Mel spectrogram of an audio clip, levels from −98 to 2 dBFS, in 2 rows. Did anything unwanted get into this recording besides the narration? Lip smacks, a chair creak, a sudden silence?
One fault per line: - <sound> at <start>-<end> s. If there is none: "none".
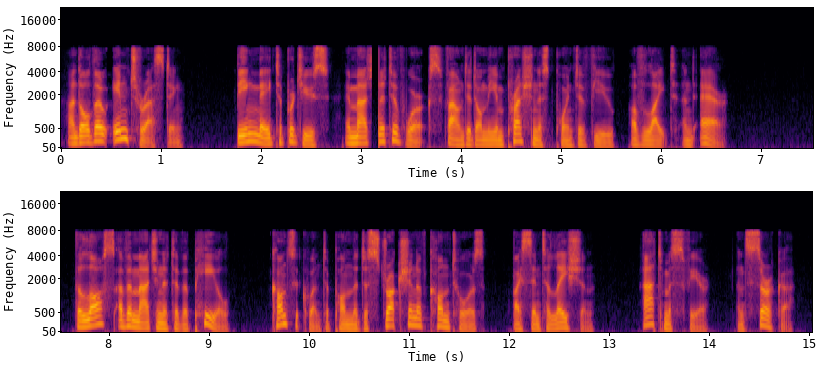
- dropout at 3.1-3.2 s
